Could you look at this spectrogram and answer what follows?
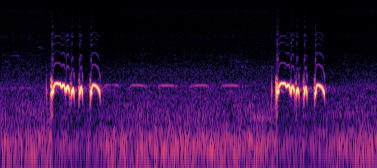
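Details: Zebra dove calling as a lure for a silent dove: two clipped cooing phrases with a slurred start and stuttered ending, linked by a thin run of faint, even tones in the quiet gap.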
